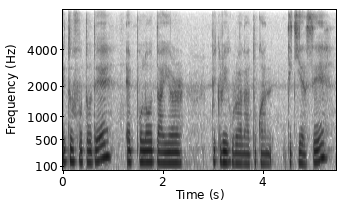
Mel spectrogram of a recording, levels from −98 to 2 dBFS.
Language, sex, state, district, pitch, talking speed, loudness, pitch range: Nagamese, female, Nagaland, Dimapur, 155 Hz, 120 wpm, -17 LUFS, 145-165 Hz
